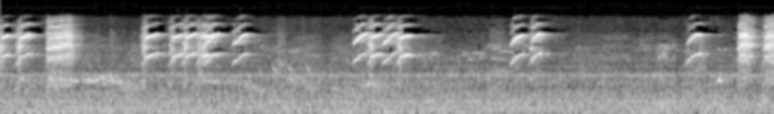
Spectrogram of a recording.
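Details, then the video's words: Australian galahs, described as bold and loud, giving bursts of harsh, screechy calls in clusters of several notes with pauses between, repeated through the recording over a steady low background hum. "Australian galahs, merupakan burung endemik australia, perilakunya berani dan keras"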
